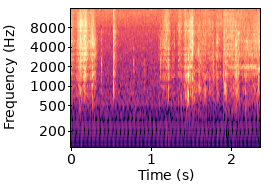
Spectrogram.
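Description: Handmade paper greeting cards being handled: a few short rustles and light taps of card stock over a faint steady hum.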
